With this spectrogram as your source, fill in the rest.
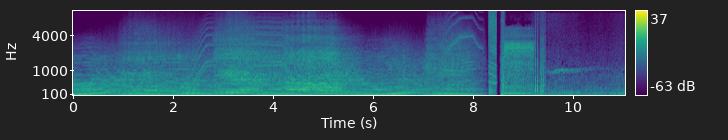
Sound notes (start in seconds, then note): none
